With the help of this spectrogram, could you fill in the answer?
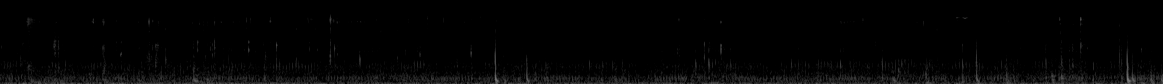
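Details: Cats and kittens waking up in the morning indoors, a soft, steady low purring rumble running throughout, with faint small clicks and rustles scattered over it and a few sharper taps.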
